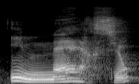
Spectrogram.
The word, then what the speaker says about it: immersion: If it's a vowel, so immersion, it's followed by an E, then it's going to be an I on the I, immersion.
